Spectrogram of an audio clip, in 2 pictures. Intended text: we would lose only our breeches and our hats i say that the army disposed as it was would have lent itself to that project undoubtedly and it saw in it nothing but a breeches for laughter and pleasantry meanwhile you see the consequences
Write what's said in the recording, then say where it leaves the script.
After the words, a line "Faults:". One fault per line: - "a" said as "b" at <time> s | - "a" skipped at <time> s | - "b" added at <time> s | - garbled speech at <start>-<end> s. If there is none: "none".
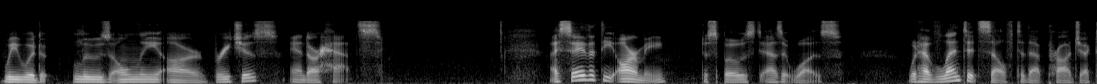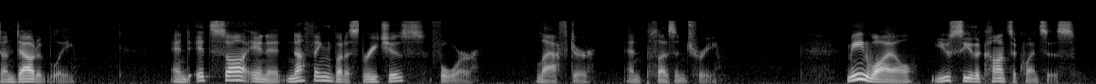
we would lose only our breeches and our hats i say that the army disposed as it was would have lent itself to that project undoubtedly and it saw in it nothing but a breeches for laughter and pleasantry meanwhile you see the consequences
Faults:
none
